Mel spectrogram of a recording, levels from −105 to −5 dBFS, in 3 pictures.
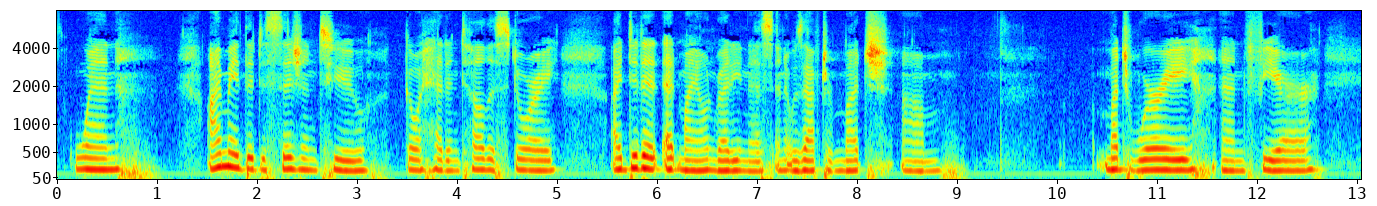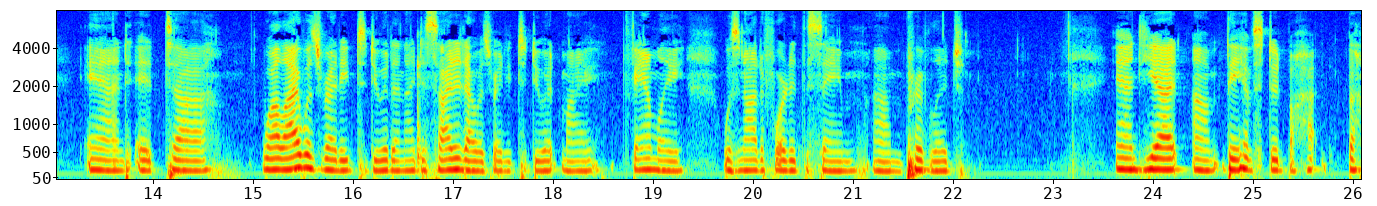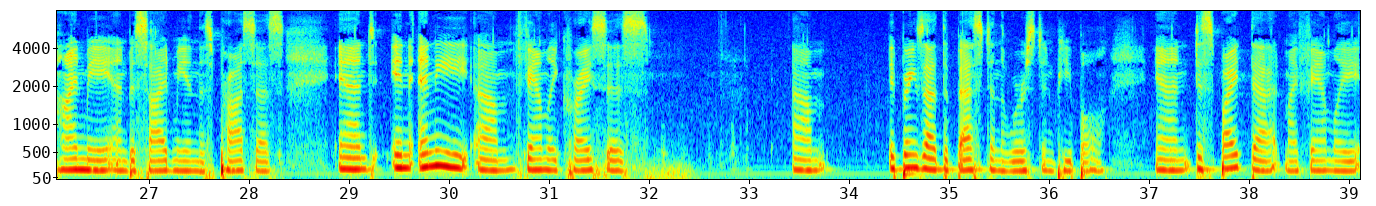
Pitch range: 170-195 Hz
